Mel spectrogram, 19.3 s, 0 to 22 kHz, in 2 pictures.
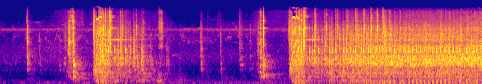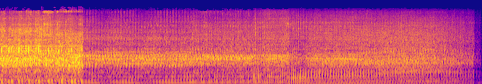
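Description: A small Kohler engine on a PowerKing 22-ton kinetic log splitter is pulled over a few times, then catches and runs at a steady, loud drone that settles slightly lower partway through.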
